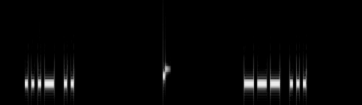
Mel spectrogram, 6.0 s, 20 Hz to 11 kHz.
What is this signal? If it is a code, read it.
Morse code, heard as a keyed tone, about 22 wpm, 700 Hz. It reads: VI OS
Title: Top Two Letter Combinations in Words 22wpm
